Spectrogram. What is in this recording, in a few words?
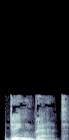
"dingbat", pronounce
